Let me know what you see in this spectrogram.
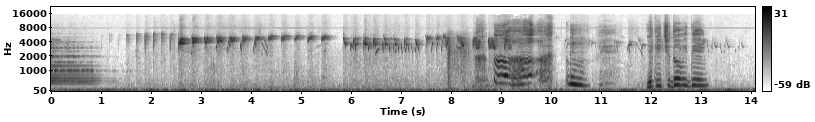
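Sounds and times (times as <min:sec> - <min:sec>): rapid high bird chirps: 0:01.0 - 0:09.4, 0:10.5 - 0:14.0.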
